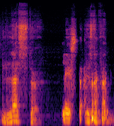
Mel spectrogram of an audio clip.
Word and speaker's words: Leicester: Bath and again, I used to say Leicester, but it's not Leicester, it's Leicester. Leicester. Is the right pronunciation of that.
